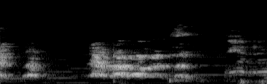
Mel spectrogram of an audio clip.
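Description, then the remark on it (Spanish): A female dog barks in a few sharp bursts: two quick barks, then a longer, drawn-out volley, and a final bark near the end. “Eh, y si la perra está.”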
